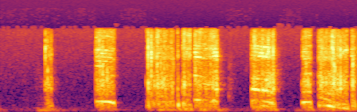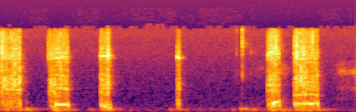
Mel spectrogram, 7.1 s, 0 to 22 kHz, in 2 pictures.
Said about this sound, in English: Well, that is the sporadic sound of soldiers cheering as Azerbaijan says its forces have entered the Lachin district, the last of three handed back by Armenia, as part of a deal that ended 6 weeks of fighting over the breakaway Nagorno-Karabakh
